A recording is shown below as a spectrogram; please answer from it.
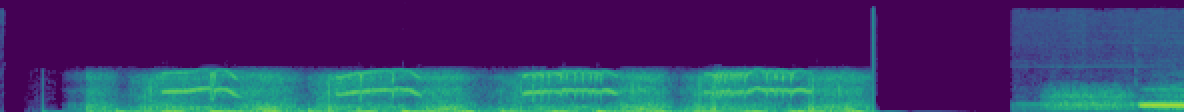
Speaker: éstas se producen a consecuencia del paso de un flujo turbulento de aire por unas vías respiratorias estrechas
